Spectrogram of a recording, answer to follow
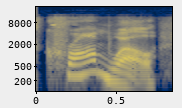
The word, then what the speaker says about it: Cromwell: Question 2 answer is Cromwell. Note ow sounds O.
